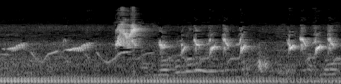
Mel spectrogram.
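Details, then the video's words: Bornean White-rumped shama (Copsychus malabaricus) singing vigorously: a quick run of rich, slurred whistles and sharp chattering notes, varied and rising and falling, over a steady low hum. "murai borneo gacor dor White-rumped Shama 白腰鹊鸲 Kucica Hutan"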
